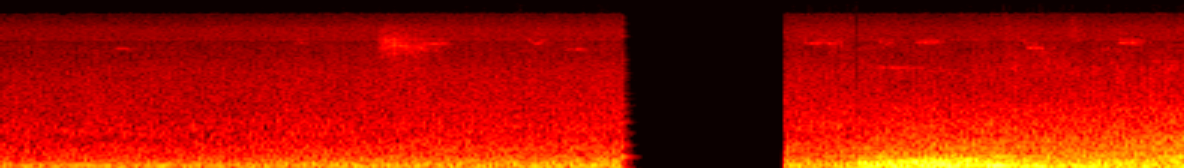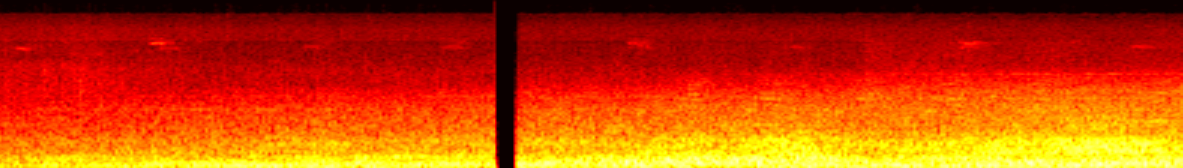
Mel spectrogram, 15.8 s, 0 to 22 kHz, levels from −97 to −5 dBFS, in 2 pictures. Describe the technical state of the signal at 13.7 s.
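The signal at 13.7 s is intact, with no technical fault audible at that moment.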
